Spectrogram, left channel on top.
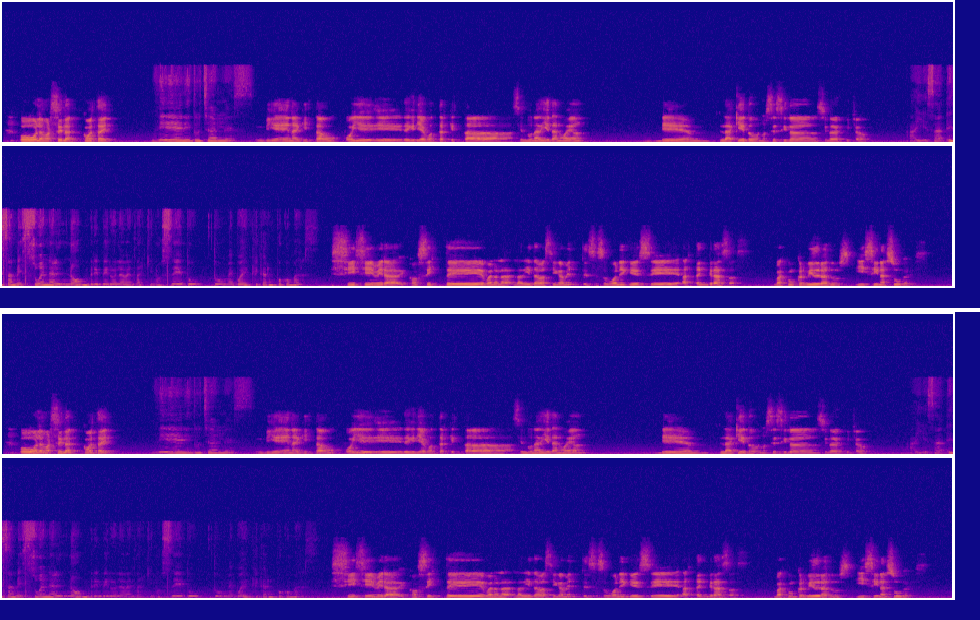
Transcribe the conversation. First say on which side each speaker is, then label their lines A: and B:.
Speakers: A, on the left (about 15°); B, on the left (about 65°).
A: Hola Marcela, ¿cómo estáis?
B: Bien, ¿y tú, Charles?
A: Bien, aquí estamos. Oye, eh, te quería contar que está haciendo una dieta nueva,
B: Mm.
A: eh, la keto, no sé si la, si la has escuchado.
B: Ay, esa, esa me suena el nombre, pero la verdad es que no sé. ¿Tú, tú me puedes explicar un poco más?
A: Sí, sí, mira, consiste, bueno, la, la dieta básicamente se supone que es eh, alta en grasas, baja en carbohidratos y sin azúcares.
